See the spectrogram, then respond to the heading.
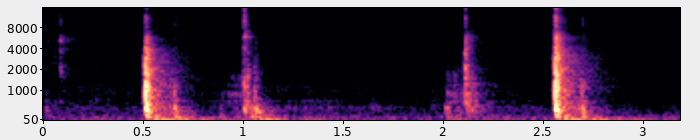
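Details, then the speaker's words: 2012 Toyota Highlander door opening and closing with sharp pops, believed from a worn door check/checker strap; fixed by replacing the door check. "that poppy noise i believe is from this worn out you know worn out checker and door check"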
